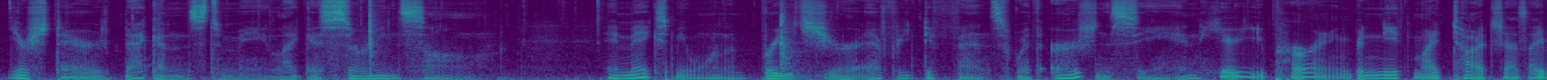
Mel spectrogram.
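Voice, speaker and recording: A man playing a possessive, domineering mafia boss in an intimate ASMR roleplay, speaking deliberately and with teasing menace in a gravelly, husky, breathy voice. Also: medium pitch, heavily acted. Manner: slow, deliberate, menacing, florid wording.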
